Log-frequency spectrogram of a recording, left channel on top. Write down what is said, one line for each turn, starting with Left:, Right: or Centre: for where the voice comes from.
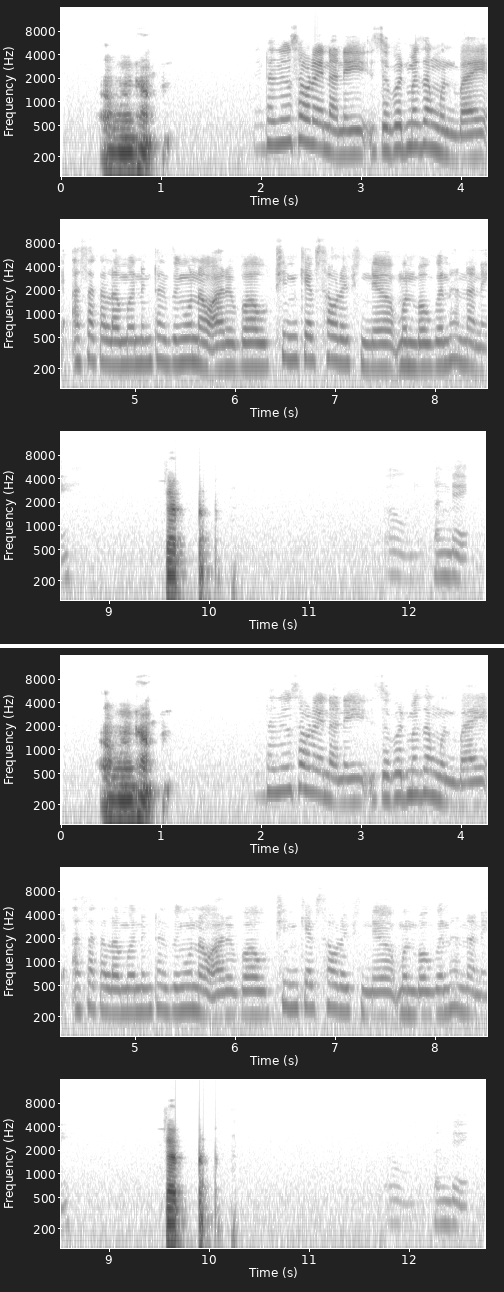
Right: औ नोंथां।
Left: नोंथांजों सावरायनानै जोबोद मोजां मोनबाय आसा खालामो नोंथांजों उनाव आरोबाव फिन खेब सावरायफिननो मोनबावगोन होननानै।
Right: <unintelligible>
Left: औ नोंथां दे।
